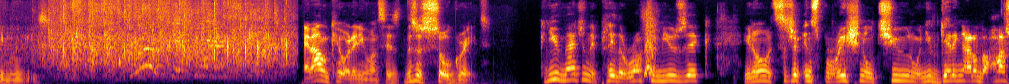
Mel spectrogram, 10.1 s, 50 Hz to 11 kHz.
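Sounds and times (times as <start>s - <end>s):
speech: 0.0s - 0.7s, 3.0s - 10.0s
staff applauding a discharged patient: 0.0s - 3.0s.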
